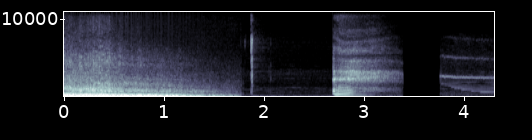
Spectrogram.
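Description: Cartoon sound effects: the rumbling tail of an explosion fades out, then a short vocal sigh falls in pitch. A sliding tone starts near the end.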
